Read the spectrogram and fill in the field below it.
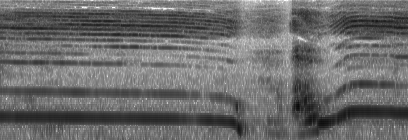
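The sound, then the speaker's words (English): A male dog howls loudly, holding one long wavering note, letting it sag and break off, then sliding back up into a second howl. “So here he is howling because he's a degenerate furry.”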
